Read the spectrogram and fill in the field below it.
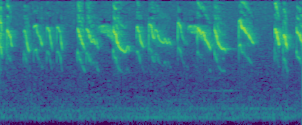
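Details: Oriental white-eye song, a training recording for pet songbirds: a fast, continuous run of high, thin chirps, many sliding downward, delivered several per second over a steady low hum.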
